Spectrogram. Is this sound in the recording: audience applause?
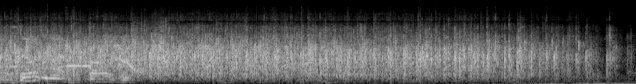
yes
